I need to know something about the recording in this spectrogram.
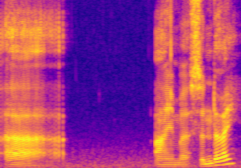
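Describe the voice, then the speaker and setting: A man's voice: sits low, wildly swooping pitch, extremely slow, vocal fry, a little hiss or hum, exaggerated voice. A man voicing a playful, flirtatious male space demon who teases the listener in an audio roleplay. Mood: flirtatious, cocky. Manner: playful, teasing, giggles often.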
